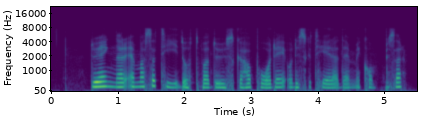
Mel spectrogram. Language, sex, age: Swedish, female, 18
